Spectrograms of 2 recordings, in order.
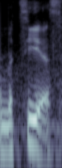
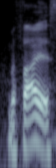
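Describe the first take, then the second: First: Matthias said as mah-TEE-us; alternative pronunciation. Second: Matthias said as muh-THIGH-us; alternative pronunciation. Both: Shown as a demonstration. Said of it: "however you wanna pr-, uh, pronounce it".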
